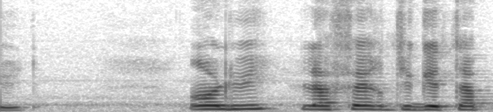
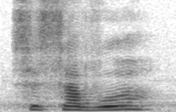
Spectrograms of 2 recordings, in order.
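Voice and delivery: usual speaking voice

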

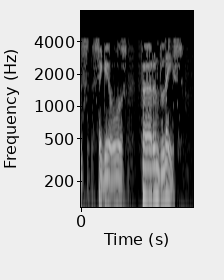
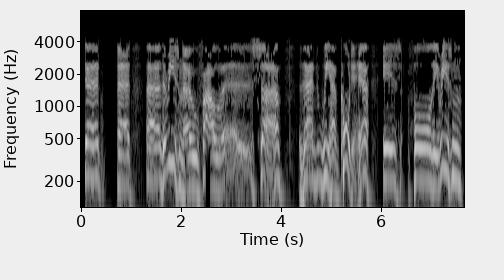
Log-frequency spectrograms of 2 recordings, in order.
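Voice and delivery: high, nervous stammering wizard; flustered bursar; 9 semitones higher, slower than usual. A narrator's reading.

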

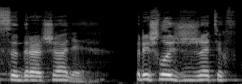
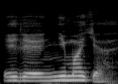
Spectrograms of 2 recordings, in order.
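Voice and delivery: ordinary delivery, nothing marked

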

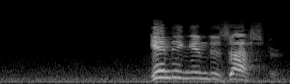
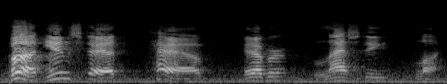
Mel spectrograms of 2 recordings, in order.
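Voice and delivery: slow, solemn reading of the verse; scripture reading; 3 semitones lower, slower than usual. Acted. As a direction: draw the verse out like holy writ. Preacher reads scripture slowly.

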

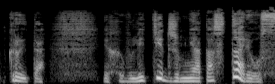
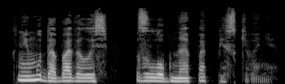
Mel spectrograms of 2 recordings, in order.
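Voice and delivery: ordinary delivery, nothing marked

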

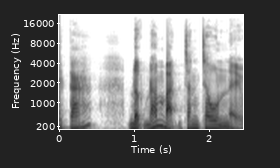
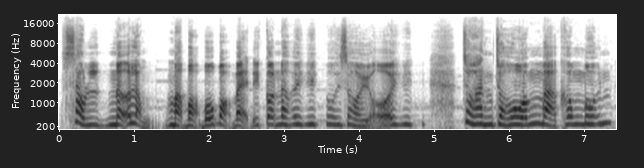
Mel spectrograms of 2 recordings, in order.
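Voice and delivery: wailing lament; 13 semitones higher than usual. A narrator's reading. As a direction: wail over the dead child like a mother. Grandmother wailing over dead son. (mẹ khóc than thảm thiết, giọng cao, kéo dài)

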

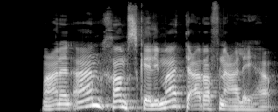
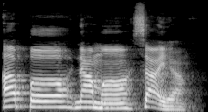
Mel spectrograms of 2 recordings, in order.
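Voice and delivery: Apa nama Anda said very slowly, word by word; slow teacher demo; slow model phrase; much slower than usual. Shown as a demonstration. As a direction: spell it out slowly for learners to repeat. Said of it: "مرة أخرى".

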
